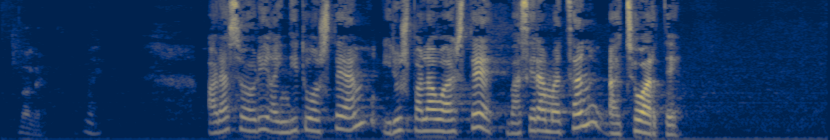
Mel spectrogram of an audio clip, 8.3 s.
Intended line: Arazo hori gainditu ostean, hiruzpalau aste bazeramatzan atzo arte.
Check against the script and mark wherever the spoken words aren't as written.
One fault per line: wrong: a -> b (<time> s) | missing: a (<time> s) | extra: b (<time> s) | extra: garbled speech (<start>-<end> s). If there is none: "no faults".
no faults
